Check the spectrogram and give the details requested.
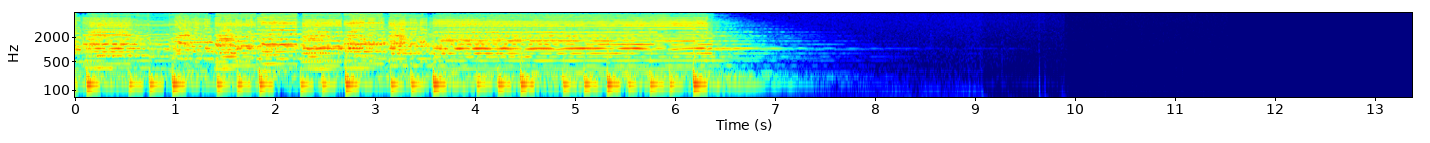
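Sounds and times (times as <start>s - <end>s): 
rauschpfeife playing: 0.0s - 9.7s.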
